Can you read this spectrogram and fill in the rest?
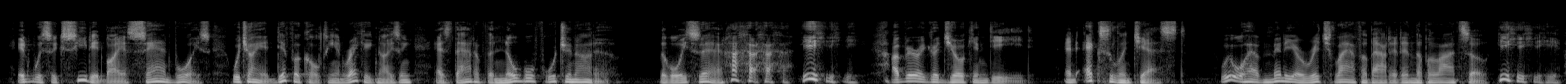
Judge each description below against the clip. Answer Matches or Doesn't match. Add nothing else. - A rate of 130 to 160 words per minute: Doesn't match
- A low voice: Matches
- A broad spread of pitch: Matches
